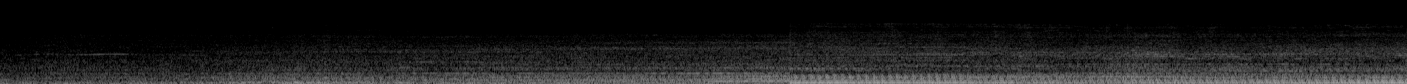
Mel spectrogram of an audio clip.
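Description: An engine running steadily with a low hum, getting louder about eight seconds in.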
